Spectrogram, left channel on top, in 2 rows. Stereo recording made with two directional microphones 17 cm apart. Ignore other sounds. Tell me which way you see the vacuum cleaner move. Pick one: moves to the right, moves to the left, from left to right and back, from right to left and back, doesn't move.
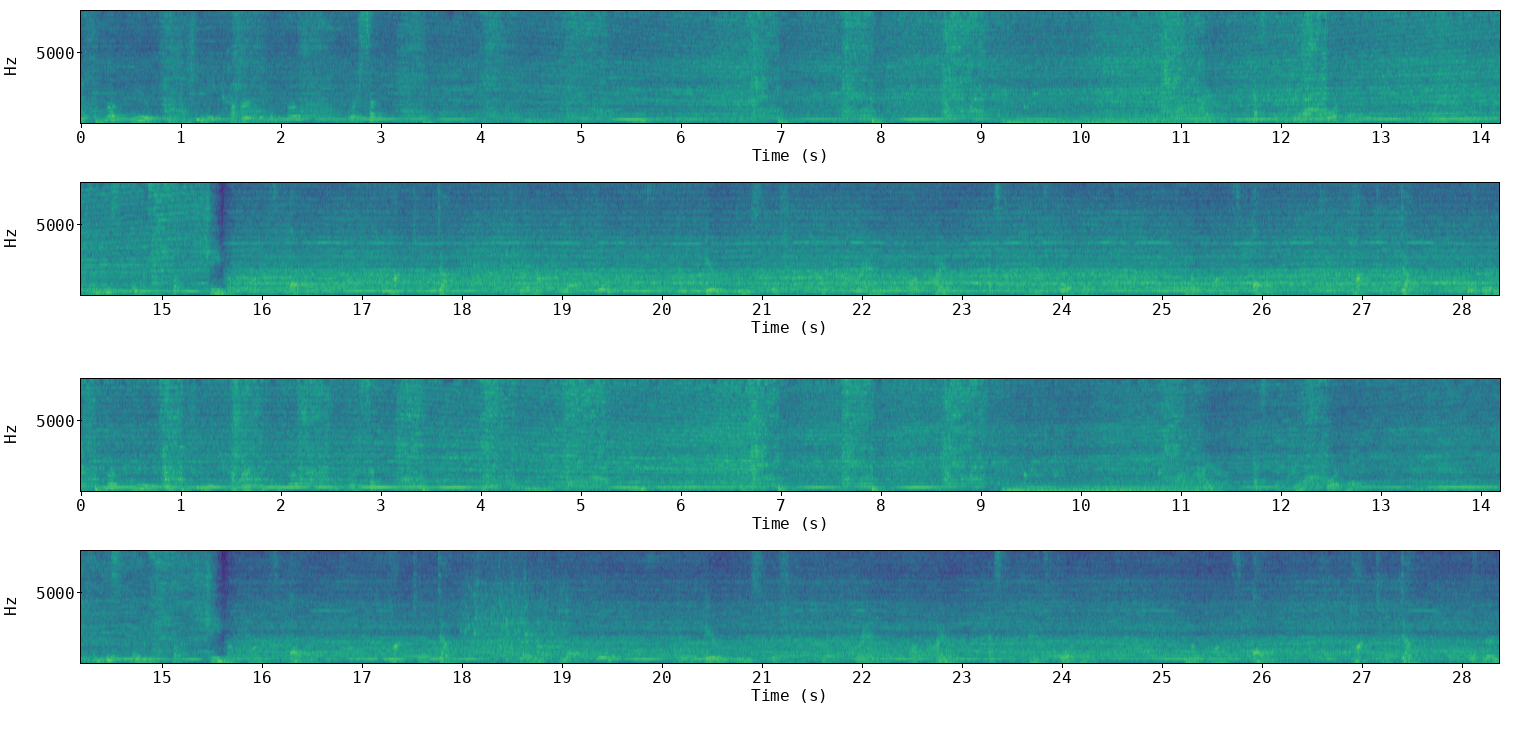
moves to the left.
